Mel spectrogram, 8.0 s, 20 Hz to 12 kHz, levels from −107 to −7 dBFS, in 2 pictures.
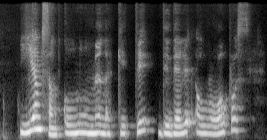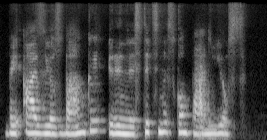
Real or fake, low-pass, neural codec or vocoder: fake; 10.8 kHz; codec, 32 kHz, 1.9 kbps, SNAC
